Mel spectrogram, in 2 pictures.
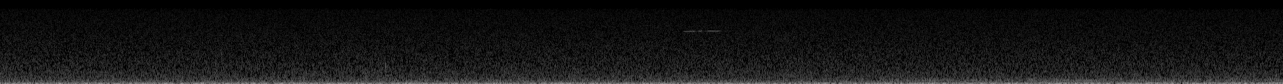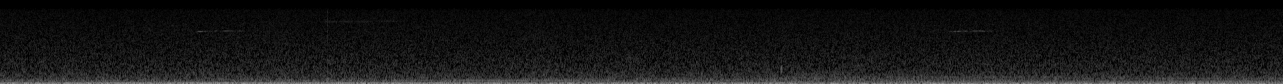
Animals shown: Golden-crowned Kinglet (Regulus satrapa), Black-throated Green Warbler (Setophaga virens)

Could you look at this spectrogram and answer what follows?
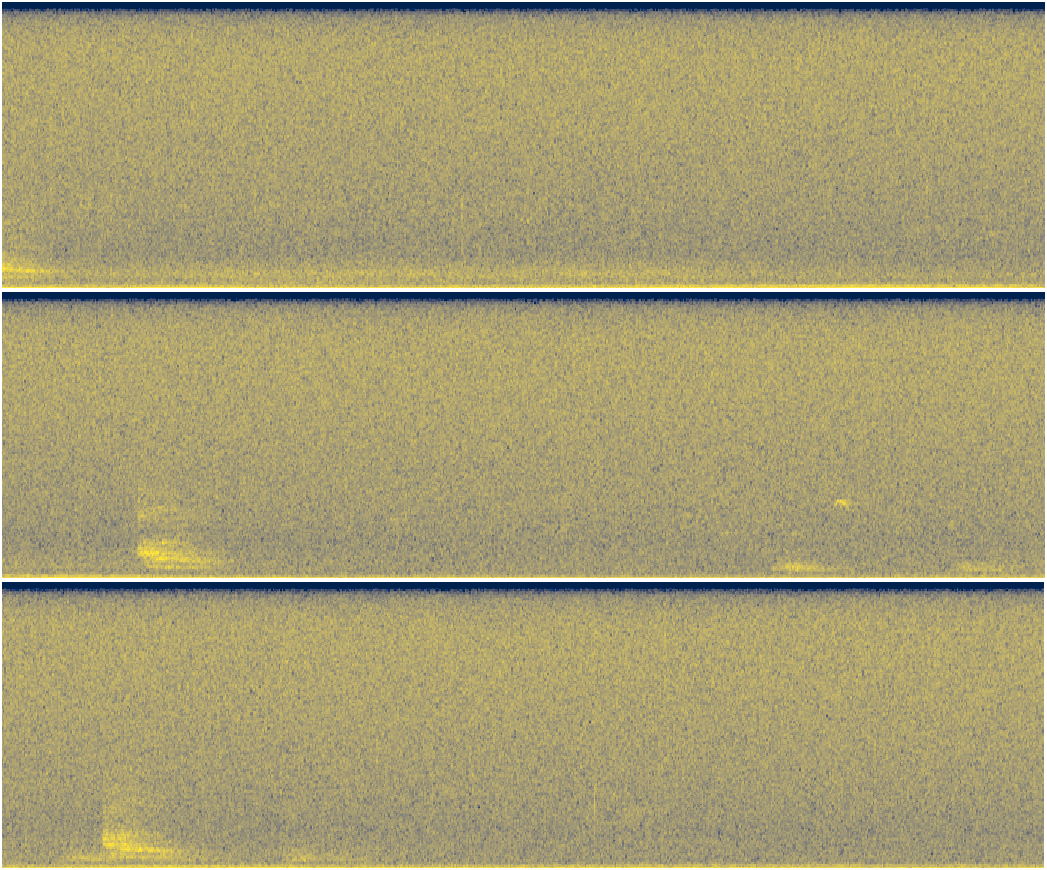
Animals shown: Wild Turkey (Meleagris gallopavo), Eastern Wood-Pewee (Contopus virens)

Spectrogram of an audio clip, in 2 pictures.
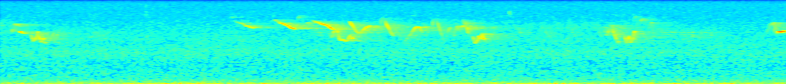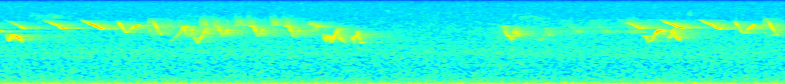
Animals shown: Louisiana Waterthrush (Parkesia motacilla), Ovenbird (Seiurus aurocapilla), Red-eyed Vireo (Vireo olivaceus)

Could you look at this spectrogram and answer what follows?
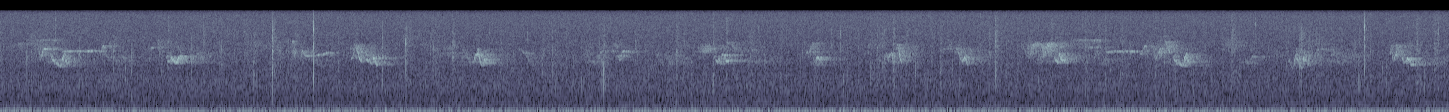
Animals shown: Red-eyed Vireo (Vireo olivaceus), Eastern Wood-Pewee (Contopus virens), Black-throated Green Warbler (Setophaga virens)

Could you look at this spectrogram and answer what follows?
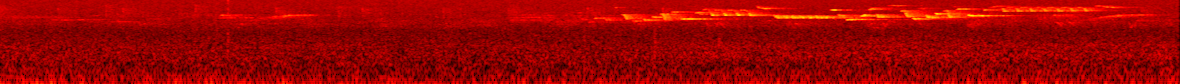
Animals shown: Hermit Thrush (Catharus guttatus), Eastern Wood-Pewee (Contopus virens), Winter Wren (Troglodytes hiemalis)

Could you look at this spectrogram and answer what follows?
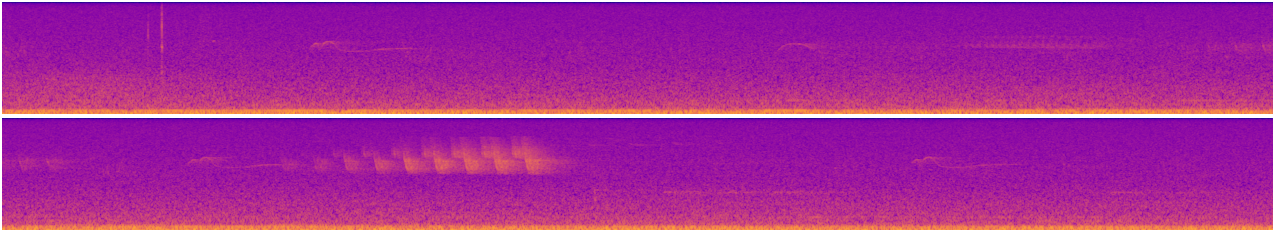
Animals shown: Eastern Wood-Pewee (Contopus virens), Blackburnian Warbler (Setophaga fusca), Ovenbird (Seiurus aurocapilla), Pine Warbler (Setophaga pinus)

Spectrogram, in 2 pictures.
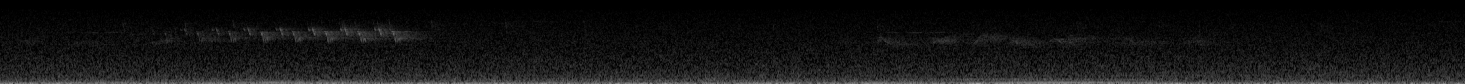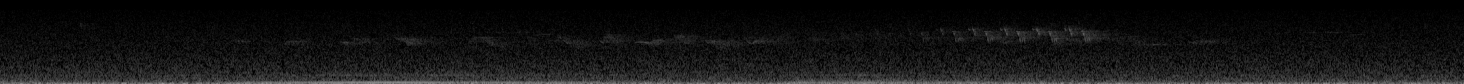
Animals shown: Ovenbird (Seiurus aurocapilla), Scarlet Tanager (Piranga olivacea)

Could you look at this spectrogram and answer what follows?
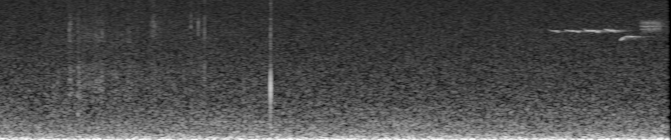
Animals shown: Black-throated Green Warbler (Setophaga virens)

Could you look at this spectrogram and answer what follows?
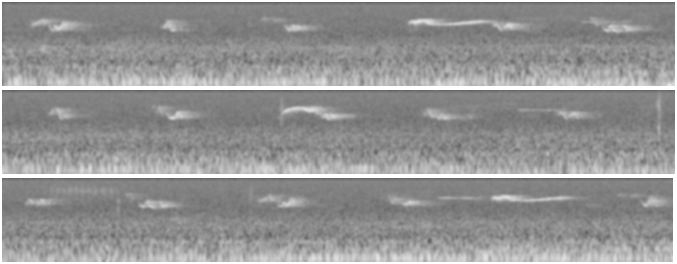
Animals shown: Northern Parula (Setophaga americana), Eastern Wood-Pewee (Contopus virens), Red-eyed Vireo (Vireo olivaceus), Black-throated Green Warbler (Setophaga virens)

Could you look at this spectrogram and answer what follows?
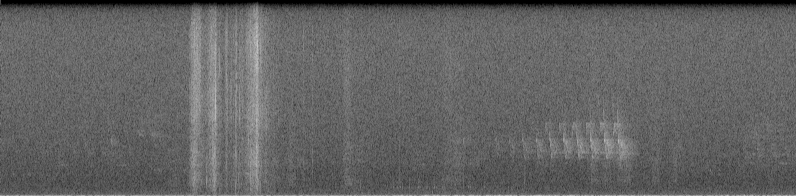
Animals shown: Yellow-bellied Sapsucker (Sphyrapicus varius), Ovenbird (Seiurus aurocapilla)

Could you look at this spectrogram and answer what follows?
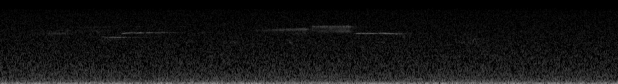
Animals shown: Black-throated Green Warbler (Setophaga virens)

